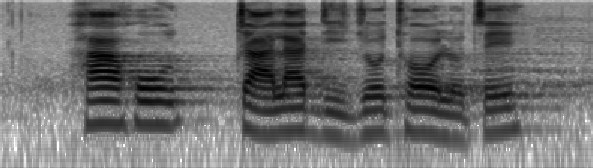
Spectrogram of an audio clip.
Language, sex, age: Southern Sotho, male, 18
